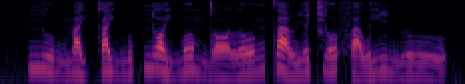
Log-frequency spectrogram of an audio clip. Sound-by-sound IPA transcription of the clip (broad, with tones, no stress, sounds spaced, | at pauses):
ɲ uː˧˩ ŋ m a˧˩ j k a˥˨ j ŋ uː˧˥ p̚ ɲ ɔː˥˨ j m oː˥˨ m d ɔː˩ l oː˧˥ ŋ t̪ a˥˨ ʋ i˧˥ ə̯ t͡ɕ oː˧˥ f a˩˧ w j iː˥˨ ŋ l uː˧˩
